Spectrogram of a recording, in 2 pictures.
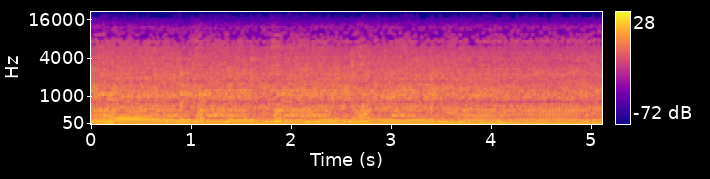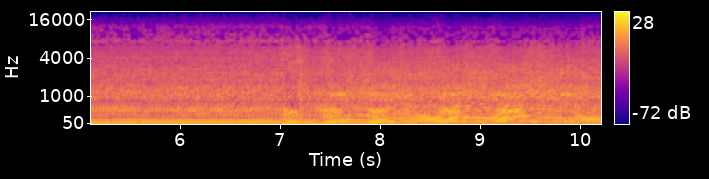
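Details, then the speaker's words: Kawasaki Bayou 220 ATV that sat eight years, after freeing the throttle and oiling the cylinder: steady single-cylinder beat picking up cleanly on throttle blips, somewhat smoky, starts right up; normal running. "oh well all right sounds like it runs just fine um it's almost like it was clearing itself up um but Smokey in here um yeah should run fine now um yeah starts right up"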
